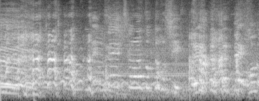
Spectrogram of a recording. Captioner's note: laughs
